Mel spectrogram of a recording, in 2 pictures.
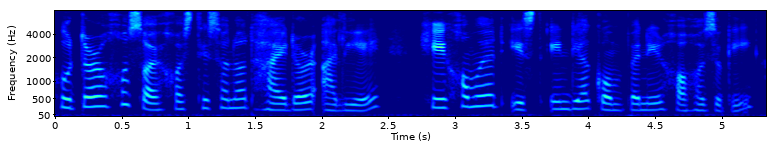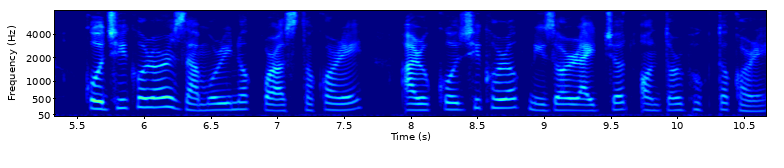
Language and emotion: Assamese, neutral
